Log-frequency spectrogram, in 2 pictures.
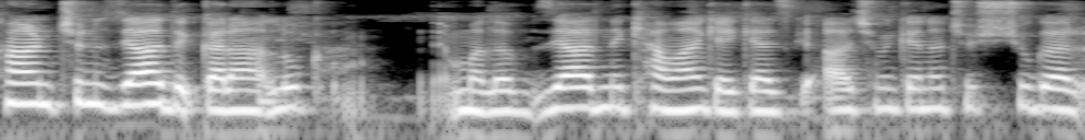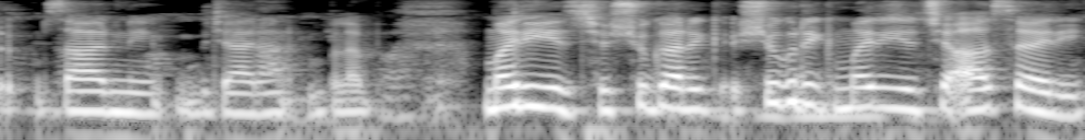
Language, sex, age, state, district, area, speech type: Kashmiri, female, 18-30, Jammu and Kashmir, Srinagar, urban, spontaneous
